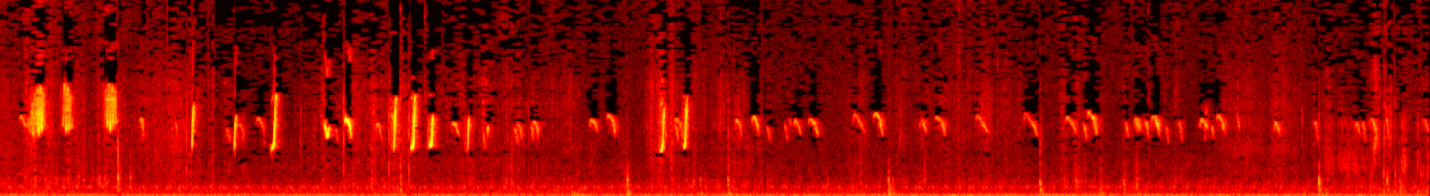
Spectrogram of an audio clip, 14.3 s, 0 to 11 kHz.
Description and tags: Chicks Peep
Bantam chicks chirping, recorded using an Olympus VN-6200PC digital voice recorder. This is an unedited file.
